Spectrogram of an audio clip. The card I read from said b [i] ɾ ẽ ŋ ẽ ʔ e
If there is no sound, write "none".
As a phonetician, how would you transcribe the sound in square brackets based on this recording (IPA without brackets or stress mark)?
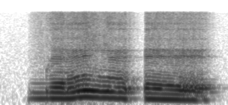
e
